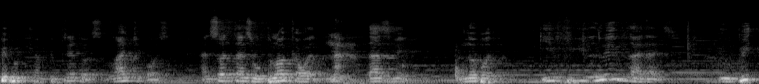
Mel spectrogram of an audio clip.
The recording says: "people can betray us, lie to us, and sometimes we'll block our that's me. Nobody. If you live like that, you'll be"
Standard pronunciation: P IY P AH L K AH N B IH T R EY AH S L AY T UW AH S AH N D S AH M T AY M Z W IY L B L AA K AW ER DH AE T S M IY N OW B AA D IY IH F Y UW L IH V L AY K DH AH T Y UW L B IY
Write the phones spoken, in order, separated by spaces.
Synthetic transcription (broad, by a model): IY P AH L K AH N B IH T R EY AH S L AY T UW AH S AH N S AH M T AY M S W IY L B L AA K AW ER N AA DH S M IY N OW B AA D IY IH F Y UW L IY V L AY K DH AH T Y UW W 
